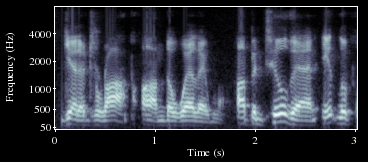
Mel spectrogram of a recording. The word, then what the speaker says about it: Welewa: And yes, it's pronounced Welewa.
